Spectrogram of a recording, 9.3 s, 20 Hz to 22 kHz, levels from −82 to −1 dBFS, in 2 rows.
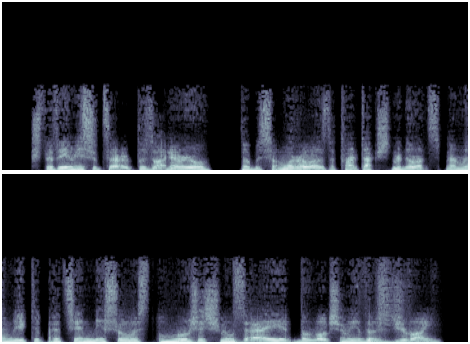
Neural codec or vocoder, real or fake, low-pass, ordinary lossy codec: codec, 44.1 kHz, 0.9 kbps, DAC; fake; 19.8 kHz; MP3, 48 kbps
